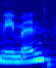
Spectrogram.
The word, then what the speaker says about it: Neimand: All right, well, I'm Annie Neimand. It's pronounced Neimand.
